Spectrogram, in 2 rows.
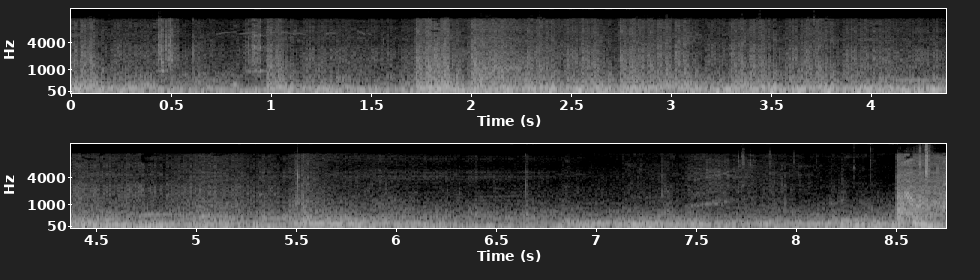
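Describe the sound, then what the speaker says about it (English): Dense, continuous barrage of explosions and gunfire-like blasts in the first-person shooter Duke Nukem 3D, loud and sustained for several seconds without pause. "I have to wait for a little bit for all these explosions"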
